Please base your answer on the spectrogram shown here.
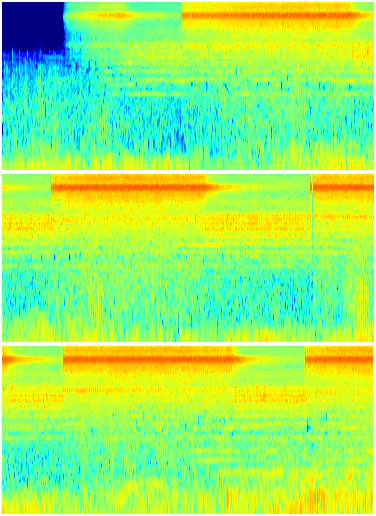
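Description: Acoustic deterrent devices at a Scottish salmon farm emit loud, steady high-pitched tones in repeating bursts of a few seconds, switching on and off over a constant low rumble of water and machinery.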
